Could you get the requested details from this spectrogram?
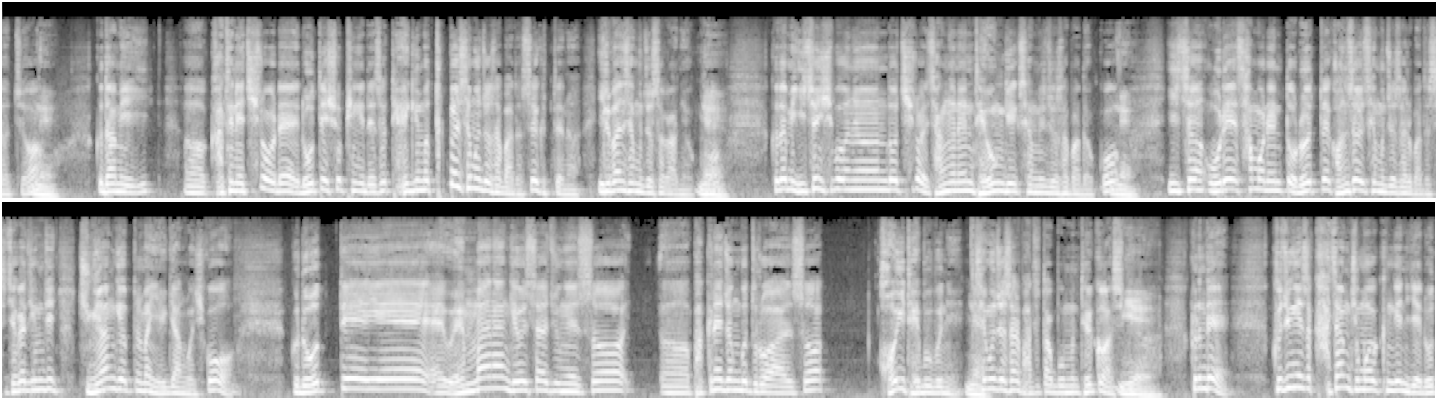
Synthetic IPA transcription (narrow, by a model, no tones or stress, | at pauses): ʌt̚t͡ɕ͈o̰ | kɯdamei | ʌkatʰɯnet͡ɕʰiɾwʌɾe̞ɾot͈e̞ɕʰopʰiŋe̞dees̬ʰʌte̞ɡumʌtʰɯ̥k̚p͈jʌɭsʰe̞mund͡ʑos̬ʰapadas͈ʌjokɯt͈e̞nɯniɭbans̬ʰe̞mund͡ʑosʰaɡaaɲiʌt̚k͈o̰ | kɯdameit͡ɕʰʌnɕʰiboɲʌndot͡ɕʰiɾwʌɾet͡ɕaŋɲʌne̞nɯnte̞oŋɡiek̚s͈ʰemund͡ʑosʰapadat̚k͈o̰ | it͡ɕʰʌnoɾe̞sʰamwʌɾe̞nɯnt͈oɾot͈e̞kʌns̬ʰʌɭsʰe̞mund͡ʑos̬ʰaɾɯɭpadas͈ʌjot͡ɕe̞ɡat͡ɕiɡɯmid͡ʑit͡ɕuŋjoɦanɡiʌp̚t͈ɯɭmanje̞ɡiɦanɡʌɕʰi̥ɡokɯɾot͈e̞ewe̞manɦankeoɭs͈ad͡ʑuŋe̞sʰʌ | ʌpak͈ɯne̞d͡ʑʌŋbot̬ɯɾʌwasʰʌ | kʌite̞bubuɲḭsʰe̞mud͡ʑos̬ʰaɾɯɭpadat͈aɡobomjʌntwe̞ɭk͈ʌk͈as͈ɯmidakɯɾʌnde̞kɯd͡ʑuŋe̞sʰʌkad͡ʑaŋd͡ʑumʌɡakʰɯnɡenid͡ʑe̞ɾo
